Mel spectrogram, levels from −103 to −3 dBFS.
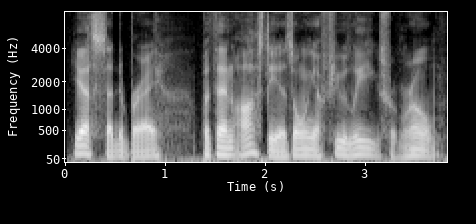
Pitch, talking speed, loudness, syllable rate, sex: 90 Hz, 205 wpm, -20 LUFS, 5.1 syllables/s, male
